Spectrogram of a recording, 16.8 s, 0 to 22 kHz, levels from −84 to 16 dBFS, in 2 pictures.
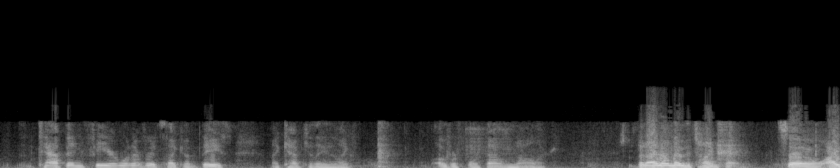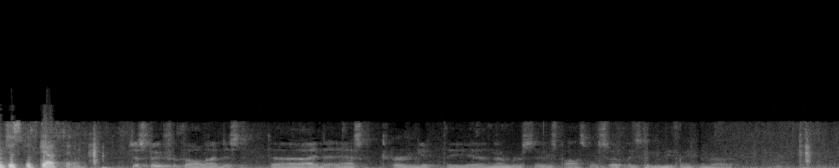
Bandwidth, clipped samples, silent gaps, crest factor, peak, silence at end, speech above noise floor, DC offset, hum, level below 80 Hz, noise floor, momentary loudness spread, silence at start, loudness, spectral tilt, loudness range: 8.6 kHz; 0.3%; none; 14 dB; 0 dBFS; 0.3 s; 26 dB; under 0.1%; none; -42 dBFS; -39 dBFS; 25 LU; 0.2 s; -12 LUFS; -7 dB/octave; 21 LU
